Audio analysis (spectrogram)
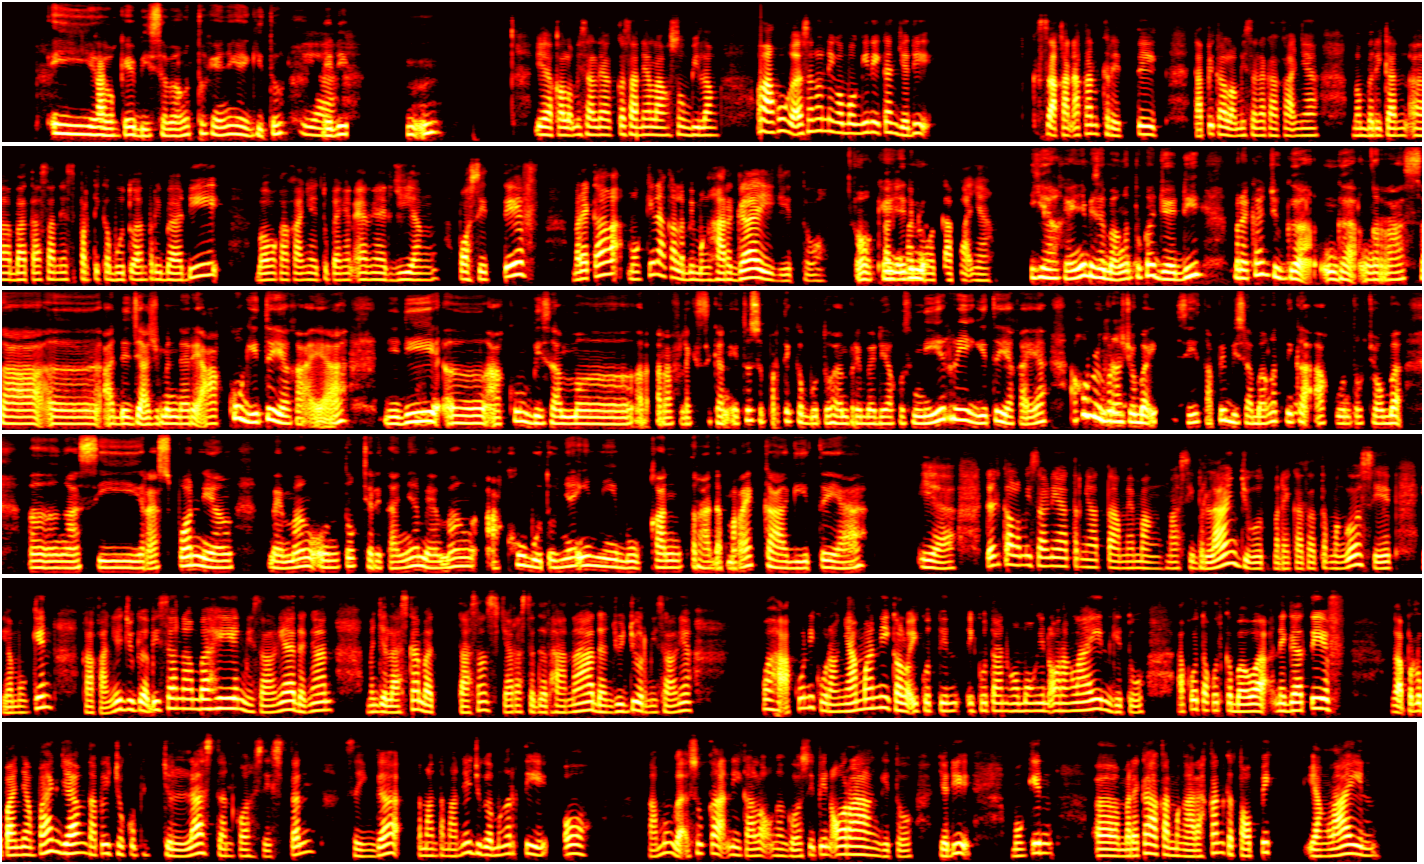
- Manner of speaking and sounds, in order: other background noise; in English: "judgement"
- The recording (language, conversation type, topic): Indonesian, advice, Bagaimana cara menetapkan batasan yang sehat di lingkungan sosial?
